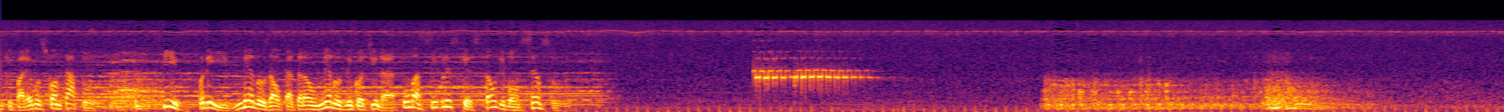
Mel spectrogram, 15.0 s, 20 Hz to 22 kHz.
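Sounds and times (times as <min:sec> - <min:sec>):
telephone bell ringing: 0:07.5 - 0:08.8.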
